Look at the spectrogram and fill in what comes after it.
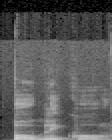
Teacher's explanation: Público, separei a sílaba aqui, ó. Sílaba tônica é o pu.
